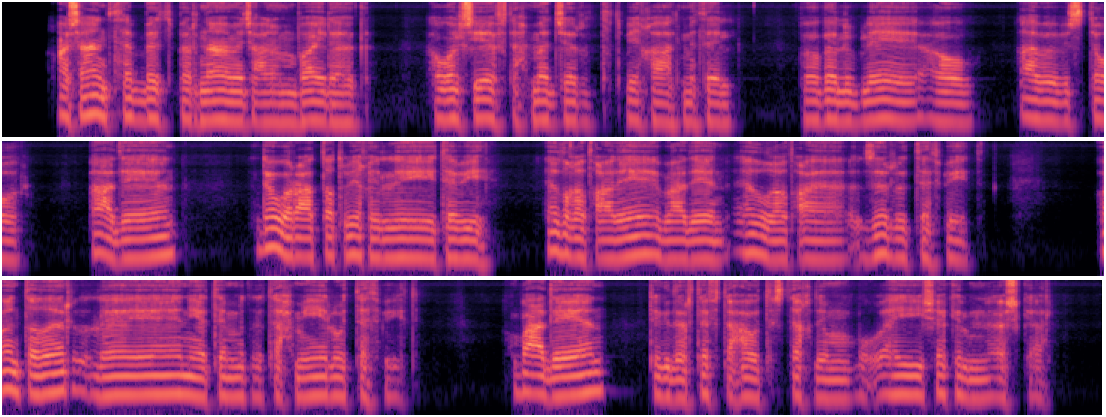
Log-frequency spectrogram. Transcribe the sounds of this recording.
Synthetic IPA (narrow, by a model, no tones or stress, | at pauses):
ʕaʃaːnt̪θabːɪt̪bɑɾˤnaːmad͡ʒʕalamʊbaːjlak | ʔawːalʃiːʔɪft̪aħmad͡ʒɑɾt̪ʰːɑ̥t̪ˤbiːqɑːt̪mɪθl | b̥oɡalbleːʔaw | ʔaβɪbɪst̪oːɾ | b̥aʕd̪eːn | d̪awːɪɾʕalat̪ːɑt̪ˤbiːqʔɪlːit̪aβiːh | ʔɨðˤɣɑt̪ˤʕaleːbaʕd̪eːnʔɨðˤɣɑt̪ˤʕalazɪrːɪt̪ːaθbiːt̪ | wɪnt̪ɑðˤɨɾlenjat̪ʰɪmːt̪ʰːaħmiːlwɪt̪ːaθbiːt̪ | wbaʕd̪eːn | t̪ɪɡd̪ɑɾˤt̪ɪft̪aħawt̪ʰɪ̥st̪axd̪ɪmʔajːʃaklmɪnɪlʔaʃka̰ːl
